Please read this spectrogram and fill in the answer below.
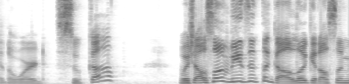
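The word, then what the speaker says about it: сука: So C-Y-K-A is actually pronounced S-U-K-A. Like that. But that's like, the C-Y-K-A is actually how you like spell it in Cyrillic.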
